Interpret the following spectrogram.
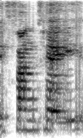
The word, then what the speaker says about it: Asante: We looked into the Asante as well. That's the correct pronunciation of Ashanti.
